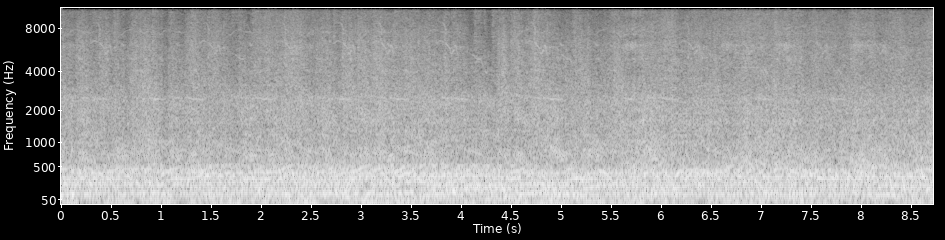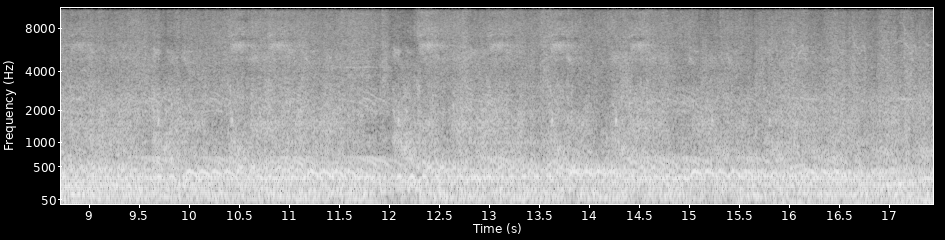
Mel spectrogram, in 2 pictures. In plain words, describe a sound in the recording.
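Cartoonish plants fire a rapid, steady stream of zapping shots.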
